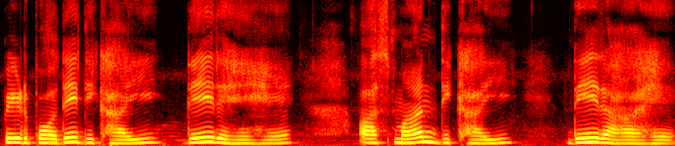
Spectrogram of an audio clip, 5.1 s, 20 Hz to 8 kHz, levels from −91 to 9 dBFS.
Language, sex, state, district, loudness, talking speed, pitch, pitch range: Hindi, female, Himachal Pradesh, Shimla, -14 LUFS, 130 wpm, 220 Hz, 195-240 Hz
